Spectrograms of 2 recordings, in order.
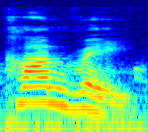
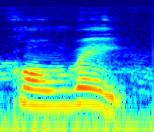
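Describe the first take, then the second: First: "convey" with an "ah" in the first syllable; corrected pronunciation. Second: "convey" with an "aw" in the first syllable; accented pronunciation. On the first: Speaker fixing own accent slip, "convey" said as "kahn-vay". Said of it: "instead of convey". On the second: Speaker owning up to accent slip, "convey" said as "kawn-vay". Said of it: "I said convey instead of convey". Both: Shown as a demonstration.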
